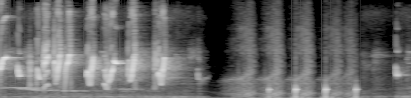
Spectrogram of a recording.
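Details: Grey fantail, or Maria Capra, with a quick burst of high sweeping chirps in the first half, followed by softer sharp clicking notes at a lower pitch.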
